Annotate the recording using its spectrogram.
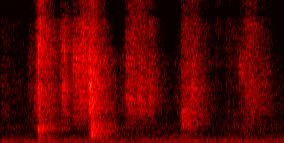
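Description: Cloth rustling and shuffling as a baby is handled and dressed: a few short brushing sounds, the loudest two within the first second.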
